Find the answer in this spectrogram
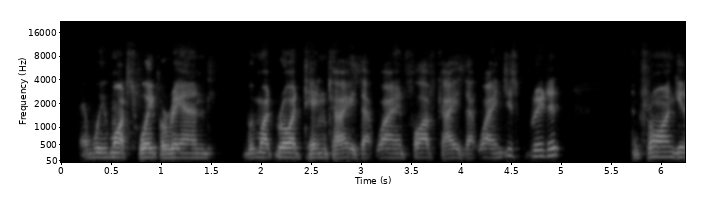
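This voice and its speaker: Talking very fast, a man with a rural Australian accent keeps his intonation fairly even. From Australia, western New South Wales. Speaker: stockman and sheepdog trainer. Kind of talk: interview. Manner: casual.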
